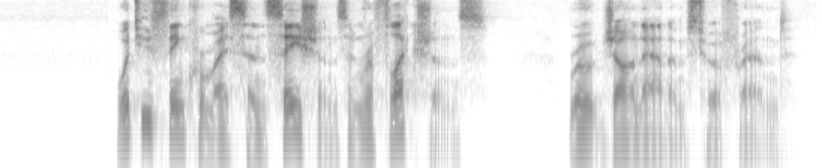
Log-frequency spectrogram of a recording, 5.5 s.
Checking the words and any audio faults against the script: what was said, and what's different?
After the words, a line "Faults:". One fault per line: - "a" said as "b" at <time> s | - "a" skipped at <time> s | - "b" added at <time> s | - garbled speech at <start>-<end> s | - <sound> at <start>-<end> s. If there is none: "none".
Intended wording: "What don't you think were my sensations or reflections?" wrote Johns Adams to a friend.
"What do you think were my sensations and reflections?" wrote John Adams to a friend.
Faults:
- "don't" said as "do" at 0.9 s
- "or" said as "and" at 2.3 s
- "Johns" said as "John" at 4.0 s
